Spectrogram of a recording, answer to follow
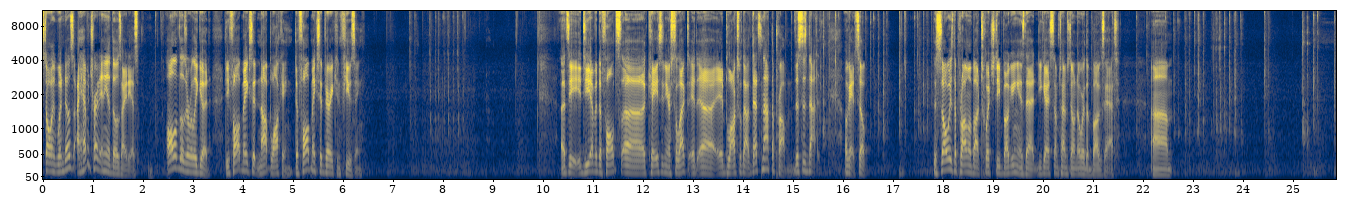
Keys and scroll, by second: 7.5 j, 8.8 k, 15.0-15.9 typing, 16.0 ctrl+u, 17.0 ctrl+d, 17.0 ctrl+t, 17.4 ctrl+o, 18.7 ctrl+u, 20.0 ctrl+u, 21.0 ctrl+u, 21.5 ctrl+u, 22.2-25.8 typing.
